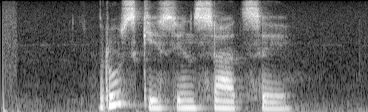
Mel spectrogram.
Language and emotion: Russian, neutral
